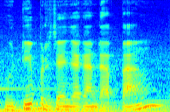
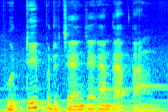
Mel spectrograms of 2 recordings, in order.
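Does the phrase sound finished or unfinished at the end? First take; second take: unfinished; finished. First: The ending sounds unfinished, as if more follows. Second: The ending sounds finished, like a complete statement. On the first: It is only a clause, not yet a sentence. "intonasinya begitu" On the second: It is a complete sentence. "karena sudah menjadi kalimat"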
